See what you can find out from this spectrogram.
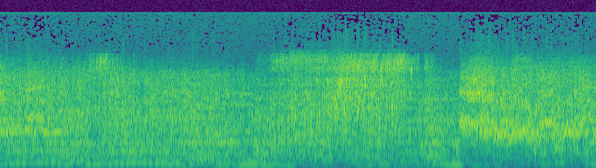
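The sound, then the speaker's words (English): Rear tire spinning against a rock while a car engine is revved hard: a steady, loud, hissing skid roar with a low engine drone underneath, continuous from start to end. “When Bill guns the engine, the rear tire smokes as it spins uselessly against the rock”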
